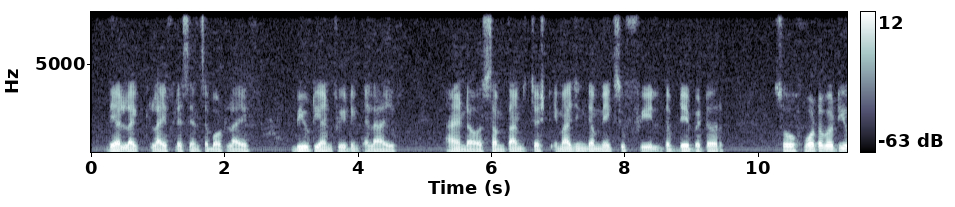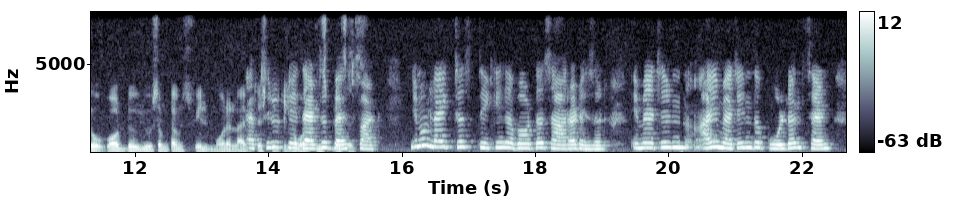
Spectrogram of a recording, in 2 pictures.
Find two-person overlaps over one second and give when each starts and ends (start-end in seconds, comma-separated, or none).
13.7-15.4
